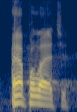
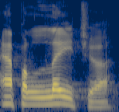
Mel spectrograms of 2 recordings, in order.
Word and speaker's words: Appalachia: can you say appalachian it's not appalachia it's appalachia and i guess that that's one of my my my concerns about people okay here's here's how you say it appalachia it's it's like okay i've got this piece of fruit right and i'm going to throw i'm going to throw an appalachia you get that raised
